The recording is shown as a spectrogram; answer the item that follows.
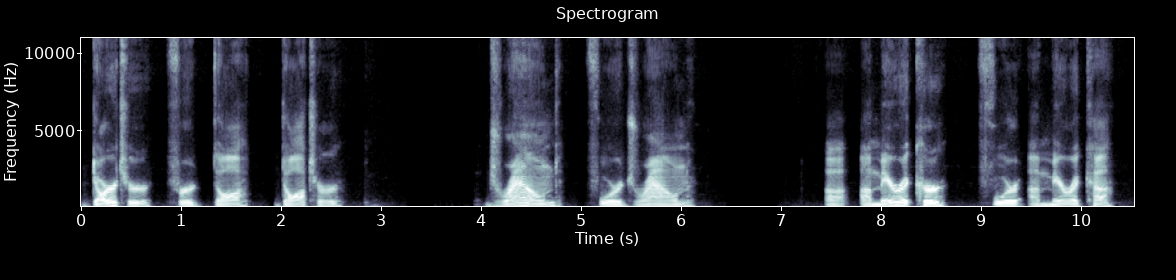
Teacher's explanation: so they add some R sounds at the end of their words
